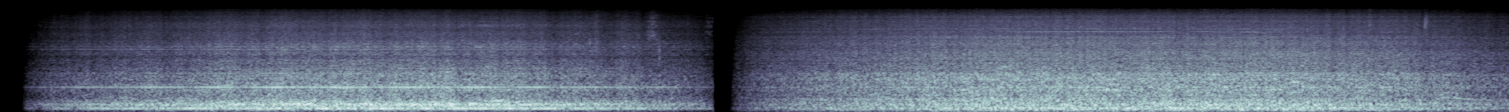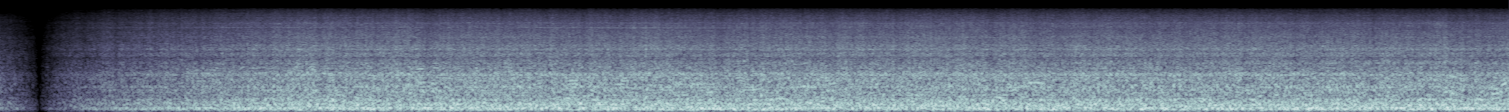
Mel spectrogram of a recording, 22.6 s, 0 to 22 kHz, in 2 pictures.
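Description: Steady cabin noise of a Boeing 757-200 on approach: jet engine and airflow noise heard from inside the cabin. It fades out and back in twice, and a steady low hum with a higher tone runs through the first few seconds.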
